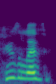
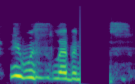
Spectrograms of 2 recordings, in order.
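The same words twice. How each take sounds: First: Said in the usual way. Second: "Lebanese" said louder and higher, laughing correction; corrected with emphasis. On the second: Real, not acted. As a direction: set the record straight loudly on "Lebanese".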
